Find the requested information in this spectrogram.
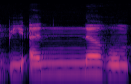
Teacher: حمزہ کے زبر کو نون مشدد کے ساتھ ملاتے ہوئے نون کے زبر کو بغیر کھینچے ہوئے ادا کرنا ہے، اور یہاں پہ نون مشدد پہ غنہ بھی کریں گے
